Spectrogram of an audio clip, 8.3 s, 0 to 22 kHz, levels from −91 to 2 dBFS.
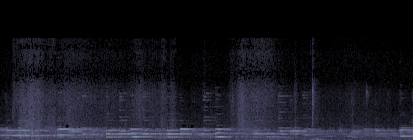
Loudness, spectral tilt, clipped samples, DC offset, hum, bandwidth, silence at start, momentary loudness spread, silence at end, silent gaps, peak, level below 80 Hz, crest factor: -47 LUFS; -2 dB/octave; under 0.1%; under 0.1%; none; 16 kHz; 0 s; 10 LU; 0 s; none; -32 dBFS; -72 dBFS; 16 dB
